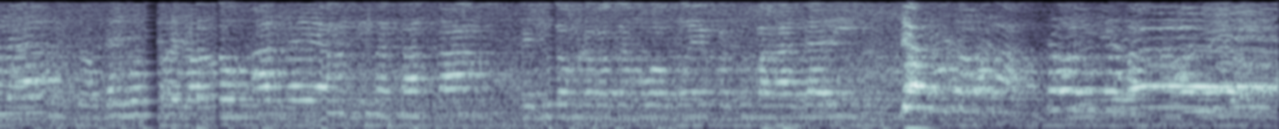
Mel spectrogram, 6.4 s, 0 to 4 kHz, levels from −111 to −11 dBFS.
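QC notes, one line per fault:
0.74–0.81 s, burst of packet loss: Several consecutive packets arrived too late or not at all, so the receiver extended the last sound for about 53 ms and faded it as the gap went on. It is heard as a held buzz or a dying hiss, depending on what preceded it. Playback then jumps ahead, and roughly 60 ms of audio is skipped entirely, leaving an audible hole in the continuity.
0.97–1.01 s, 1.09–1.12 s, 1.62–1.66 s and 2.76–2.81 s, short concealed packet loss: Each time, about 20 ms of audio missed the decoder deadline. The receiver patched it with 12 to 23 ms of synthesized continuation, following the pitch of voiced material or shaped noise otherwise, before blending back into the real signal. Each patch sounds like a brief smear or wobble, and a short transient falling in the gap can drop out. All of this sits within a narrowband call path with nothing above 4 kHz, which fits G.711 mu-law at 64 kbps.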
